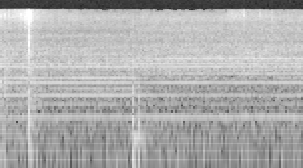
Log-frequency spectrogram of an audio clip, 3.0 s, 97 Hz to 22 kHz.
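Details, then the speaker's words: Harbor Freight 90 A flux-core welder after DC conversion with bridge rectifier and capacitor, switched on idle to hear the cooling fan: steady mains hum with soft even fan whoosh, no buzzing or rattling; normal. "go ahead and turn this on just so you can hear this fan I'm going to show you how much airflow it puts out"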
